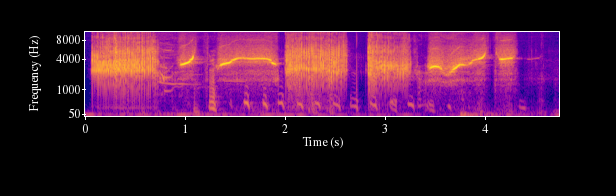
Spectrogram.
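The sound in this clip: Whistled greeting in delfinero canario, a Canarian whistled language: a run of shrill, high whistles that glide up and down in pitch, broken into short phrases by brief pauses.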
